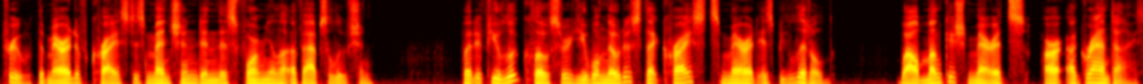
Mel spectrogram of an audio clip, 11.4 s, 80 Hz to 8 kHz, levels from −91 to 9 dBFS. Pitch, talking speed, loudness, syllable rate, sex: 120 Hz, 155 wpm, -19 LUFS, 5.2 syllables/s, male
